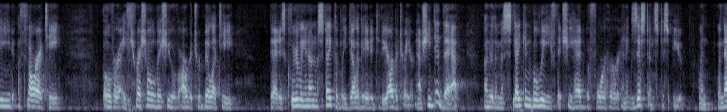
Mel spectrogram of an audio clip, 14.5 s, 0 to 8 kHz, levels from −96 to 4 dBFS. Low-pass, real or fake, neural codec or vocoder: 7.2 kHz; fake; codec, 16 kHz, 4 kbps, FreqCodec, smaller model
